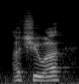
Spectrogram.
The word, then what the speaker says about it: Achiuwa: Achiuwa.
